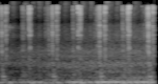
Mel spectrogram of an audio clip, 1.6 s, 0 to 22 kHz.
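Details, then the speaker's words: C5 Corvette Z06 project with LS3 swap, after fixing service column lock fault: key turned, sharp light relay clicks about four a second, but engine never cranks; cause not yet found. "the key still touch it nothing happens this can be a couple of things I still hear a relay down there"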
